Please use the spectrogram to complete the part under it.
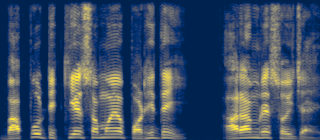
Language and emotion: Odia, neutral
